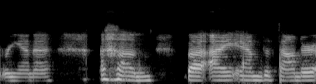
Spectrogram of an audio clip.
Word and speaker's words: Rihanna: My elevator pitch is Riana like the singer, but I think she actually pronounces it Rihanna.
